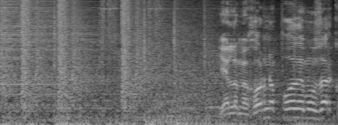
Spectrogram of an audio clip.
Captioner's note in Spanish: Disparos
